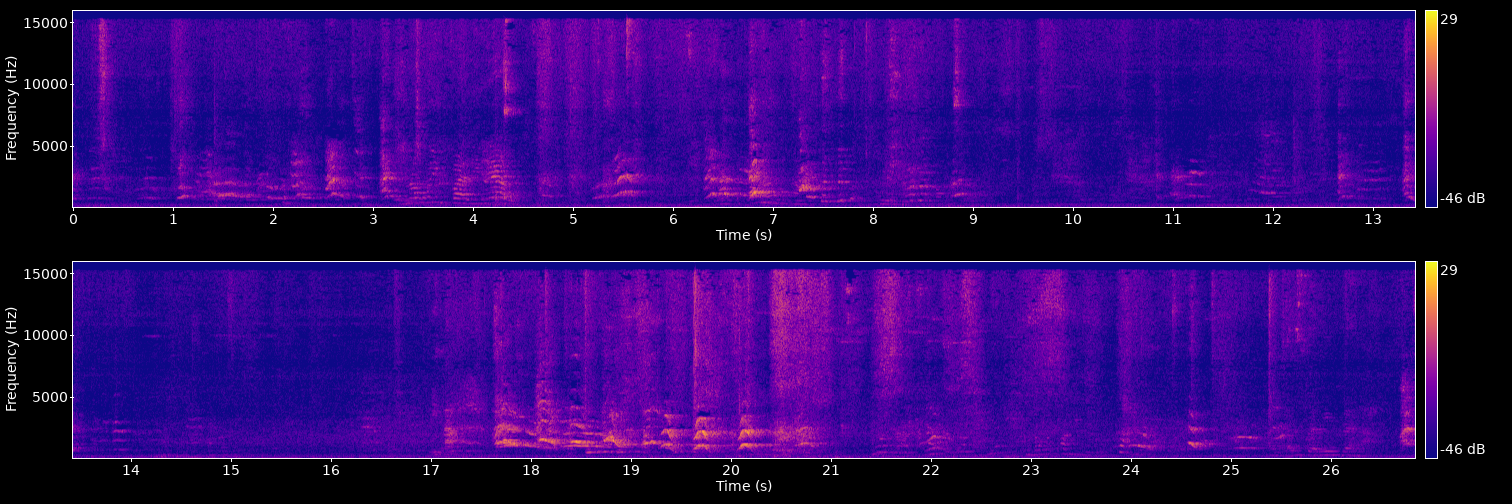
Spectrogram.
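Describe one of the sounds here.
Young children talk and shout excitedly nearby.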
